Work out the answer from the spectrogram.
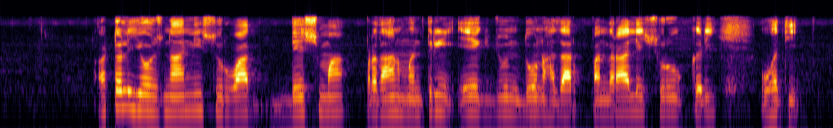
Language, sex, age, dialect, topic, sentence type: Marathi, male, 18-24, Northern Konkan, banking, statement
